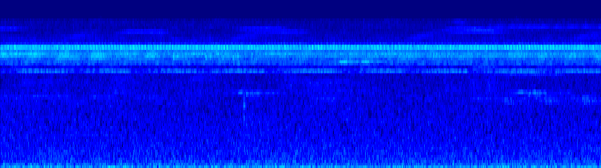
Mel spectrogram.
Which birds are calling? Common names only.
Buff-throated Woodcreeper, Spot-winged Antshrike, Buff-breasted Wren, Goeldi's Antbird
